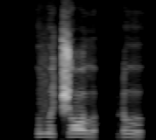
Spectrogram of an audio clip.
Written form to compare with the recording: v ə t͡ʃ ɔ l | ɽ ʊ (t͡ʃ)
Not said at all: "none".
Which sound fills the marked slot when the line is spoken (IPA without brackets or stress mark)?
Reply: none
